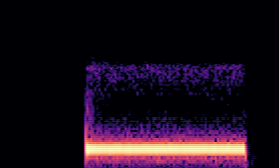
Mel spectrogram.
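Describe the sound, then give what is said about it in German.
A single steady telephone ringback tone sounds for about one second at moderate loudness, a clean hum-like beep standing alone in silence, with no voices, as a phone call goes unanswered. “Du musst ein bisschen klingeln lassen.”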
